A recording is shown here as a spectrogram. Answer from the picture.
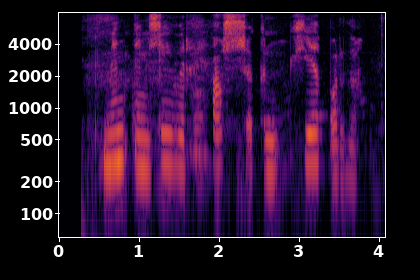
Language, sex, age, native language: Icelandic, female, 18-19, Icelandic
